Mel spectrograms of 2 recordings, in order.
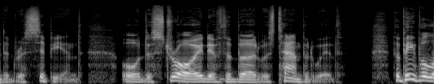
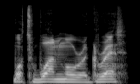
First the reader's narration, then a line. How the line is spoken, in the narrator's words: Jason snarled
